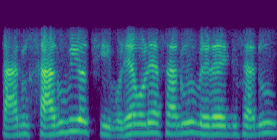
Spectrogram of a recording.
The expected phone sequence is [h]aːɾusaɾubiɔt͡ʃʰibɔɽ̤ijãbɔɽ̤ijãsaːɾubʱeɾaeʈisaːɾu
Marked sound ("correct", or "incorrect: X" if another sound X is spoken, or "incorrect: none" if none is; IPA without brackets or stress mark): incorrect: s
